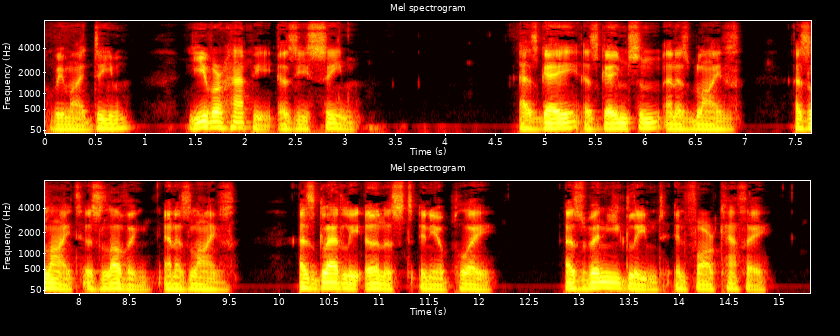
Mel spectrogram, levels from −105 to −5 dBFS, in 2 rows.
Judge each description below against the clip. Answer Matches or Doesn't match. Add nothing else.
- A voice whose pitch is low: Matches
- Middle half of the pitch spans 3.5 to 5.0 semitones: Matches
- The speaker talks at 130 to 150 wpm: Matches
